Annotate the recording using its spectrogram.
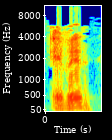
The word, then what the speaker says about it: Eved: Pero espiritualmente, siervo y esclavo, que se describen con las letras hebreas, y que la pronunciación es Eved, serían lo mismo ante el Eterno, teniendo en cuenta este significado que estamos comentando.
